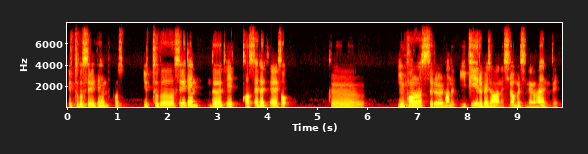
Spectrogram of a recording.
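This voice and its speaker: A man's voice: on the high side, expressive, normal speed. A young man gives a research paper presentation in a lab seminar, talking hesitantly with frequent restarts and fillers. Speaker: student presenter. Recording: dull lo-fi audio.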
